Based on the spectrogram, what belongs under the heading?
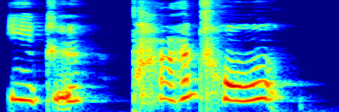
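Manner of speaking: high, slow frightened cry; scared girl crying out at a spider; trembling cry. Acted. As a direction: quaver it out, scared of the bug. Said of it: "达芙妮声音颤抖着叫道".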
